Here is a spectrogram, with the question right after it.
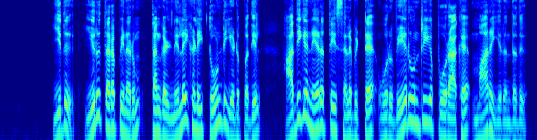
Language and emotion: Tamil, neutral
